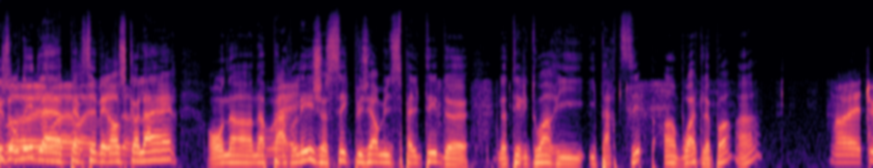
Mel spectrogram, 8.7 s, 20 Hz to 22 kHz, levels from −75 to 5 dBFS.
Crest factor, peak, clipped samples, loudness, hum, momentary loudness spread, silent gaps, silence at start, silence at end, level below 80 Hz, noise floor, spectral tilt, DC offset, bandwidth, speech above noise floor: 14 dB; 0 dBFS; under 0.1%; -15 LUFS; none; 11 LU; none; 0 s; 0 s; -34 dBFS; -50 dBFS; -6 dB/octave; under 0.1%; 15.5 kHz; 36 dB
